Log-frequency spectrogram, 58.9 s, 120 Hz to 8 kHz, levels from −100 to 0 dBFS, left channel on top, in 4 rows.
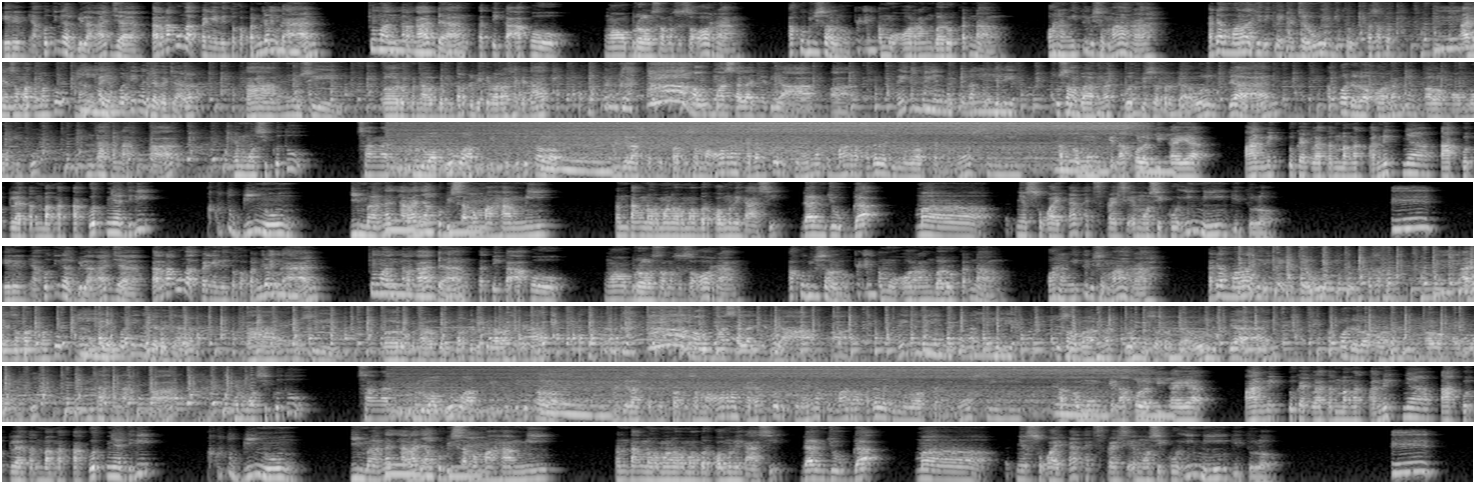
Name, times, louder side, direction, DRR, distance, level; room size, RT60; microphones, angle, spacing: voice 1, 0.0-3.2 3.7-4.7 5.0-5.6 6.0-7.4 8.0-8.5 8.8-10.0 10.5-11.5 12.1-13.8 14.6-16.7 17.1-18.1 18.5-20.2 20.7-23.3 23.7-24.9 25.2-27.5 28.1-29.8 30.3-31.2 31.7-32.4 33.0-35.0 35.5-39.6 40.0-41.4 41.9-44.8 45.0-45.6 46.4-47.1 47.6-49.6 50.3-52.8 53.3-54.0 54.3-56.8, left 2 dB, 25° left, 0 dB, 0.6 m, -25 dB
voice 2, 2.7-3.0 3.7-4.6 8.6-8.7 11.0-11.1 14.3-14.9 15.5-15.9 23.8-24.8 34.8-35.6 39.9-40.5 40.8-41.2 48.0-49.0 58.0-58.4, left 1 dB, 15° right, 5 dB, 0.7 m, -28 dB
sound 1, 12.3-32.0, right 6 dB, 70° right, 0.4 m, -30 dB
sound 2, 33.3-41.0, left 5 dB, 70° left, 0.9 m, -30 dB
5.9 x 2.0 x 4.1 m, 0.26 s
head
